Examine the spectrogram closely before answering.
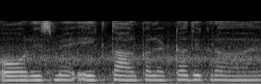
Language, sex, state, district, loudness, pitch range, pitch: Hindi, female, Uttar Pradesh, Jyotiba Phule Nagar, -25 LUFS, 200-210 Hz, 205 Hz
